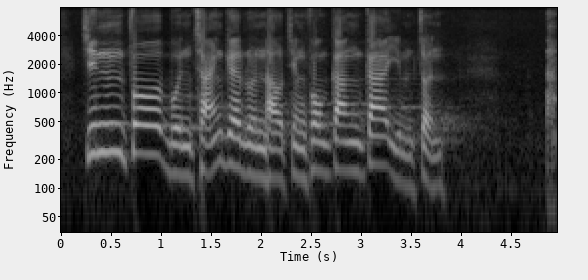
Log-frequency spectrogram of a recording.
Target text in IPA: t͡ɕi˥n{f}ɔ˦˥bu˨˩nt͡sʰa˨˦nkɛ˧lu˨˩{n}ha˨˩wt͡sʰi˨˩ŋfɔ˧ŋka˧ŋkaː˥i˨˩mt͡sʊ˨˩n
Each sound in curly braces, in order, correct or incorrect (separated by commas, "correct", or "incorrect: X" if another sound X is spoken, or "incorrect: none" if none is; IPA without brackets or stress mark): correct, correct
